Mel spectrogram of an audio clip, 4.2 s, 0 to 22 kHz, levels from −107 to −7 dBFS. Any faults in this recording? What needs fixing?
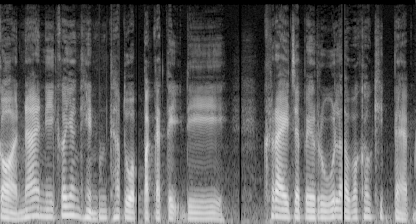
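Chunks out of order at 1.0 to 1.2 s: two 100 ms blocks of speech play swapped, with the first written one chunk late. Nothing is missing, but the reversed order garbles that moment and leaves three hard joins. To prevent it, reorder chunks by sequence number before writing or playback.

Gap between stream segments at 1.37 to 1.40 s, 2.40 to 2.43 s and 3.43 to 3.46 s: silent holes of 23 ms, 28 ms and 30 ms with abrupt edges recur about once a second. This points to one-second segments whose timestamps don't meet, so the player fills the space with silence. To prevent it, make each segment's start time equal the previous segment's end.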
